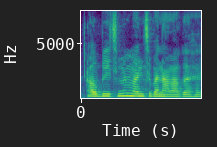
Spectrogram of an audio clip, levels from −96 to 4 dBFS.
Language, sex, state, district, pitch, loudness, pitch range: Bhojpuri, female, Uttar Pradesh, Ghazipur, 195 Hz, -14 LUFS, 175-215 Hz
